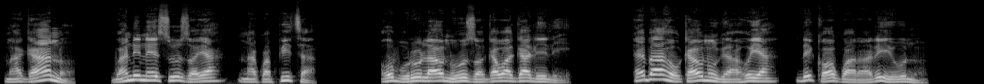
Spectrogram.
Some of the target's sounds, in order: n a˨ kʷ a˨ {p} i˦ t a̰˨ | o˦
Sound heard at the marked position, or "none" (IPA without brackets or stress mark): p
